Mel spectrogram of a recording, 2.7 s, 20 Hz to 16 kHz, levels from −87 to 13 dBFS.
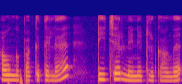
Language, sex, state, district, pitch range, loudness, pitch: Tamil, female, Tamil Nadu, Nilgiris, 195-235 Hz, -17 LUFS, 210 Hz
